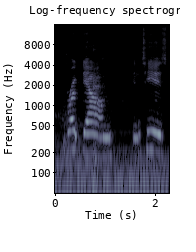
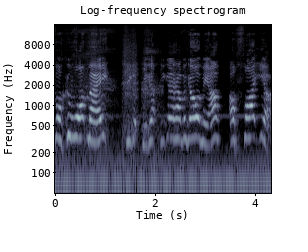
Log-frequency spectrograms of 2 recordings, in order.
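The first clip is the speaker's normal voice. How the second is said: Aussie bogan; 7 semitones higher, 5 dB louder, faster than usual. Pretend. Mock Aussie pub brawler.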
